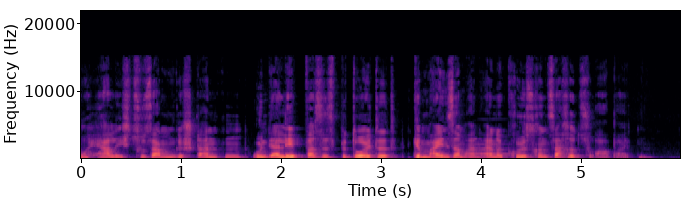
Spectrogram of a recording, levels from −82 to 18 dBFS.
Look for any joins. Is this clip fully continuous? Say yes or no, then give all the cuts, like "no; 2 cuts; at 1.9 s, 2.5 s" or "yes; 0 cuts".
no; 2 cuts; at 1.7 s, 3.2 s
